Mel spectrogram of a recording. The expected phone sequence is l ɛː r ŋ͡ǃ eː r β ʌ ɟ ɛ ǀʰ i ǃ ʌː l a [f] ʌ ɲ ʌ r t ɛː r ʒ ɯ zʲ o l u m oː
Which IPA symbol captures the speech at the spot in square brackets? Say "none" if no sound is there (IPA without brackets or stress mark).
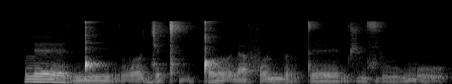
f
